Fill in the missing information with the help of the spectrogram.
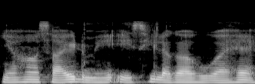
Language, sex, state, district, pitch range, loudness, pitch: Hindi, male, Uttar Pradesh, Lucknow, 100-110 Hz, -16 LUFS, 105 Hz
